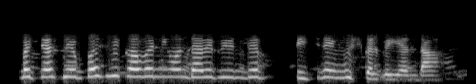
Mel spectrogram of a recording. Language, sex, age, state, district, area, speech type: Dogri, female, 30-45, Jammu and Kashmir, Udhampur, rural, conversation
